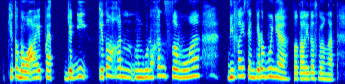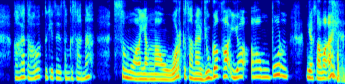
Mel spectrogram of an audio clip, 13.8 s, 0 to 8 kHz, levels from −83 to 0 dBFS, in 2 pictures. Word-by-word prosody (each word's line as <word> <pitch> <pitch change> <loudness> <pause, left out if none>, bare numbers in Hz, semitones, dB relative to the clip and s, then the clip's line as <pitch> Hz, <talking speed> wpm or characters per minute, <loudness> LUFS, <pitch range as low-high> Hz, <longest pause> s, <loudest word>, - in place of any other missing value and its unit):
kita 260 +3 0
bawa 230 -1 +5
iPad 245 -1 0 0.2
jadi 255 +5 +1 0.2
kita 265 +5 +1
akan 270 -4 -5
menggunakan 255 +5 -1
semua, 280 +1 0 0.5
device 280 +4 +1
yang 255 -3 0
kita 270 +1 +3
punya 250 -8 0
totalitas 200 +1 -2
banget, 185 -3 -6 0.5
Kakak, 240 +3 -2
tau 230 +4 -3
waktu 270 -1 -8
kita 240 -2 -3
datang 215 0 -9
ke 220 - -8
sana 210 +5 -4 0.5
semua 225 -9 +1
yang 185 -1 0
mau 175 -1 +1
war 205 - +3
ke 270 - -1
sana 195 -5 +2
juga 235 +9 +5
Kak, 290 +1 +5
ya 255 +3 +2 0.2
ampun 275 +3 0 0.4
ya 245 -2 +5
sama 220 +3 +4
aja. 335 -3 0
250 Hz, 150 wpm, -24 LUFS, 215-275 Hz, 0.5 s, bawa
